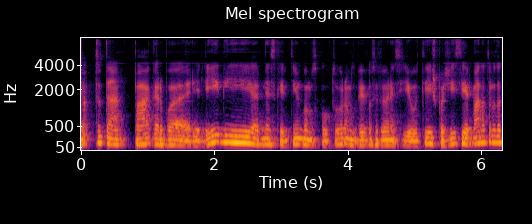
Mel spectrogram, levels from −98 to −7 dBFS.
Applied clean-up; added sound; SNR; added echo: neural mask model DeepFilterNet 3.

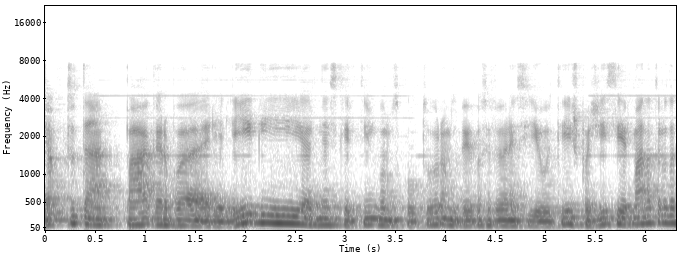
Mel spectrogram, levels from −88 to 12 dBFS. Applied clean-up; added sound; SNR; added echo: neural separator model SepFormer DNS4.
